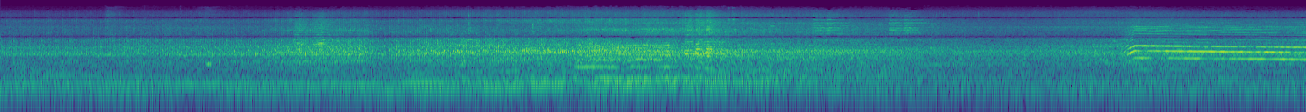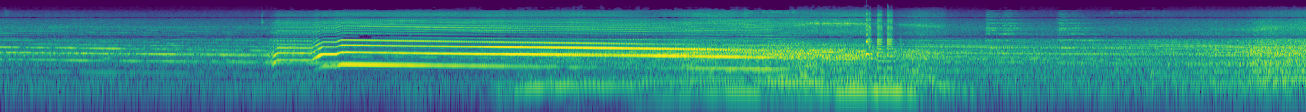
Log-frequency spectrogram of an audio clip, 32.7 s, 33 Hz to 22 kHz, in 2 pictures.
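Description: Fire truck engines rumbling as the trucks pull out, then a fire truck siren sounded twice, about 14 seconds in and again about 20 seconds in. Each time it climbs quickly in pitch, then slowly falls away. The second one is louder and is heard over a truck engine revving.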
